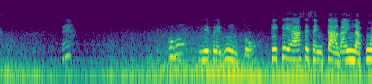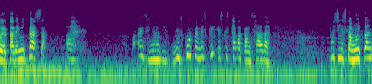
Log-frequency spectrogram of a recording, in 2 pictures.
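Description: A young woman speaks with agitation, close by.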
